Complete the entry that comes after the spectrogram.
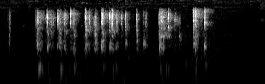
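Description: Rapid keystrokes clatter on a computer keyboard, several quick bursts of typing separated by short pauses, close and fairly quiet, with no talking.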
